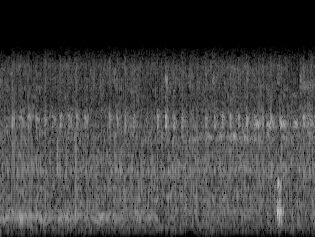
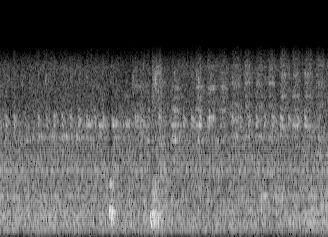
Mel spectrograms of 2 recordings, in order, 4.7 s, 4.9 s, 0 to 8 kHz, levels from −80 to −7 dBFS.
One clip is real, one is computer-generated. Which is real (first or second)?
second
